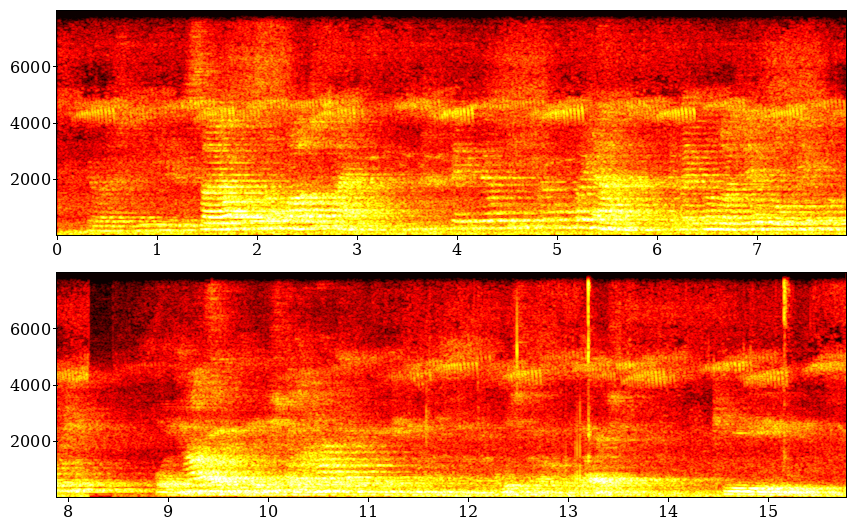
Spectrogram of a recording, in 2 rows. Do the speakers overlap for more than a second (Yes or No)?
Yes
